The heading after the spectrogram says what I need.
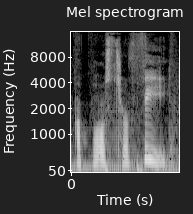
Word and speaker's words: apostrophe: The correct pronunciation of the word apostrophe is apostrophe.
